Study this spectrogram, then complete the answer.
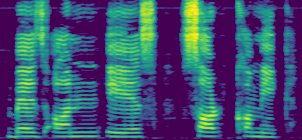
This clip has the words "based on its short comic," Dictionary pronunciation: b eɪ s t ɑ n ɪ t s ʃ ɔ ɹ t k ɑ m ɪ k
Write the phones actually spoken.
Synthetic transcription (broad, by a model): b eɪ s ɑ n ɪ s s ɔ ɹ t k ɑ m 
